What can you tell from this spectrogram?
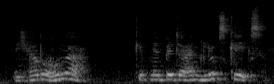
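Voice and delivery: high, pleading little cat voice; kitten voice. Acted. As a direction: beg like a hungry kitten. Kitten character repeats request. (hohe bittende Kätzchenstimme)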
